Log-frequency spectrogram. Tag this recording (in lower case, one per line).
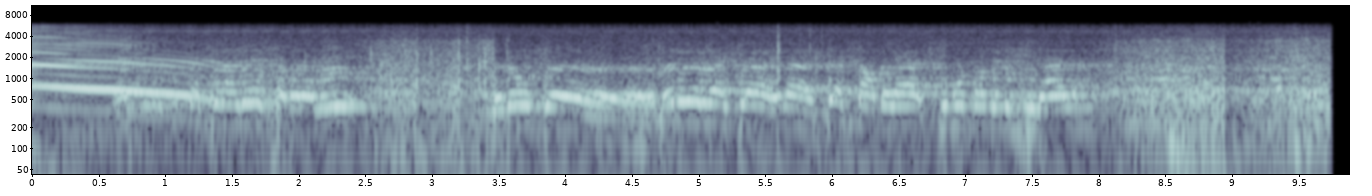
speech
